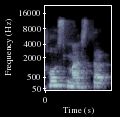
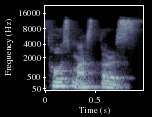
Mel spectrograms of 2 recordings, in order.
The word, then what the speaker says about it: Toastmasters: And I heard a few times of Toastmaster Club. It's Toastmasters.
